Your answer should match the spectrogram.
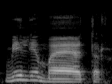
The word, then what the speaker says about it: міліметр: наголос на останньому складі сантиметр дециметр міліметр сміливо записуємо до третьої колонки третій склад міліметр бородавка другий склад друга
